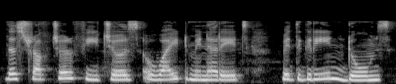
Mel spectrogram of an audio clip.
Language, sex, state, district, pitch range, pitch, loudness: English, female, Karnataka, Bangalore, 210-245 Hz, 225 Hz, -13 LUFS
